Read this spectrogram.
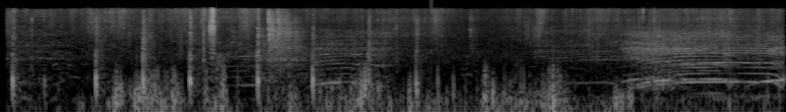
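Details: Holstein bulls with American registration, kept in Libres, Puebla, Mexico: repeated metallic clanks and knocks, then a long deep harmonic moo at the end, with a shorter low lowing earlier.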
